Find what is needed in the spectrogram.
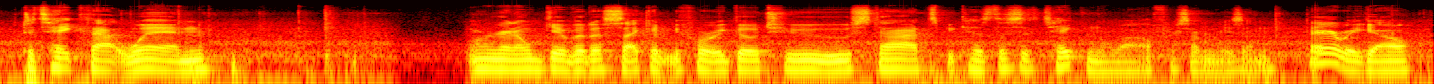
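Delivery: ordinary talk, nothing marked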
